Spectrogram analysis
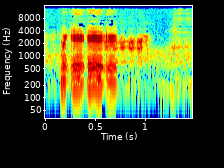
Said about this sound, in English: There's a whole flock of sheep. As a pastor, I should be right at home there. Oh, you can even hear them.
